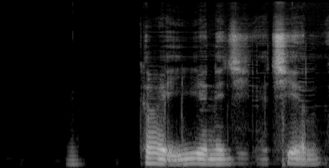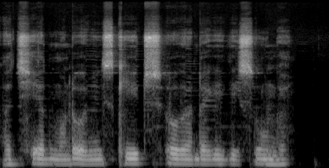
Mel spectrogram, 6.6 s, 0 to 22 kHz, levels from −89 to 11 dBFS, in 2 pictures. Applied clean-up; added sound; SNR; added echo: neural mask model DeepFilterNet 3.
